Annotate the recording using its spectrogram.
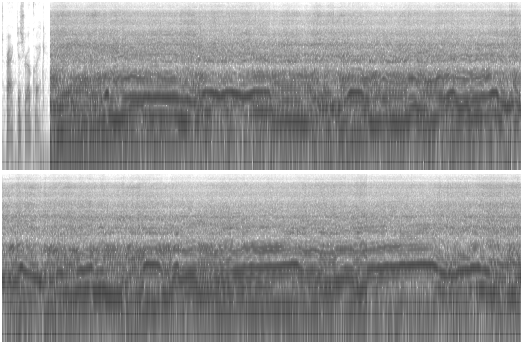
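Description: A motorcycle engine revs and roars loudly, rising and falling in pitch.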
